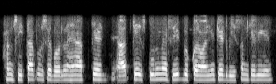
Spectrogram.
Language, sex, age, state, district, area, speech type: Hindi, male, 30-45, Uttar Pradesh, Sitapur, rural, conversation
